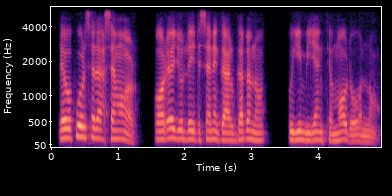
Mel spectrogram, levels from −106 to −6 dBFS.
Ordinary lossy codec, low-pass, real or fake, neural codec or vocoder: none; 5.4 kHz; fake; codec, 16 kHz, 0.8 kbps, ZipCodec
